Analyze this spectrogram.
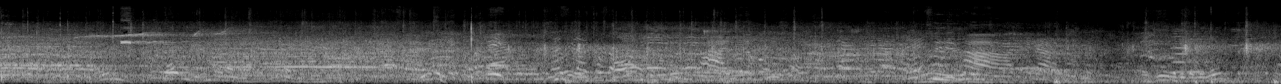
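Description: Children shout and cheer throughout a large echoing hall.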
